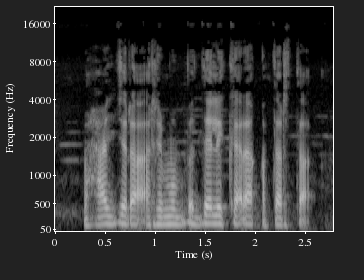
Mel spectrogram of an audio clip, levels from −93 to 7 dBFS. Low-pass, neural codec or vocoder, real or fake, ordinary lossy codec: 19.8 kHz; none; real; MP3, 64 kbps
